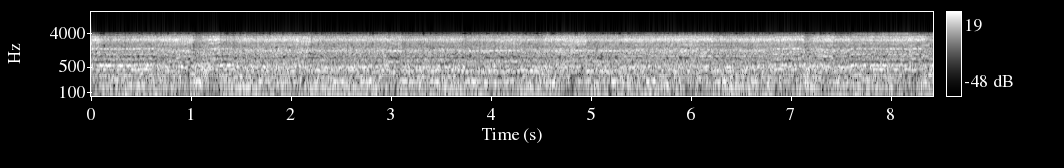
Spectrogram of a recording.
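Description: Dense, noisy avant-garde electric guitar music: a loud, continuous distorted wash with a few faint held pitches and no clear beat.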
